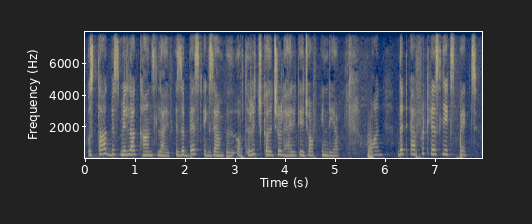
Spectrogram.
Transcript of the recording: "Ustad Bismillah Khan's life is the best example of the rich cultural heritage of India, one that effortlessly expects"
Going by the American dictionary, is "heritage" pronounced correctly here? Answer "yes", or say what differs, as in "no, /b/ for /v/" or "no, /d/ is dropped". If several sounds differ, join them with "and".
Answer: yes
